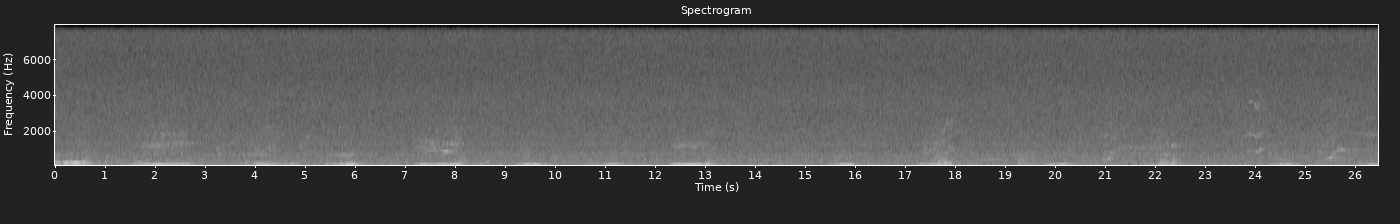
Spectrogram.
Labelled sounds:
7.4	8.1	humpback whale, 0.80 to 1.5 kHz
12.3	12.6	humpback whale, 1.1 to 1.3 kHz
21.6	21.8	humpback whale, 0.99 to 1.1 kHz
23.8	24.1	humpback whale, 1.6 to 2.0 kHz
26.2	26.4	humpback whale, 1.8 to 1.9 kHz

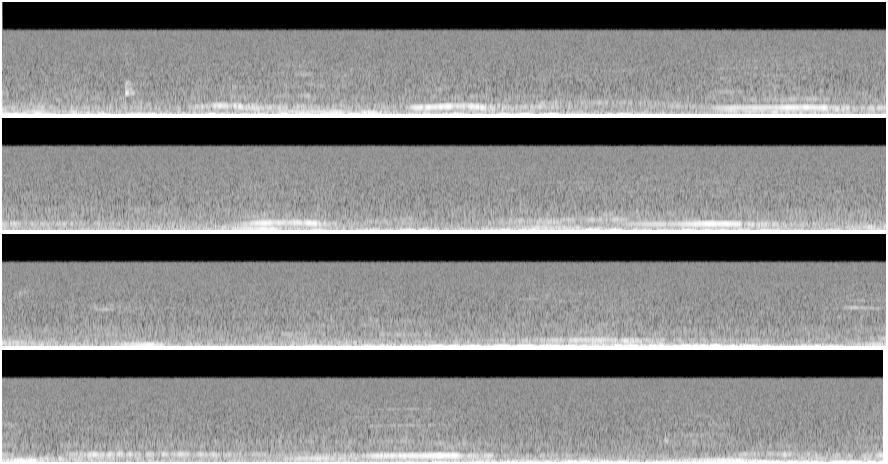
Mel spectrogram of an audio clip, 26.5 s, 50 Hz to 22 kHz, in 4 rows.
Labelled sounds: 5.3	5.6	humpback whale, 0.80 to 0.90 kHz
19.6	19.9	humpback whale, 1.4 to 1.6 kHz
22.6	23.0	humpback whale, 1.3 to 2.7 kHz

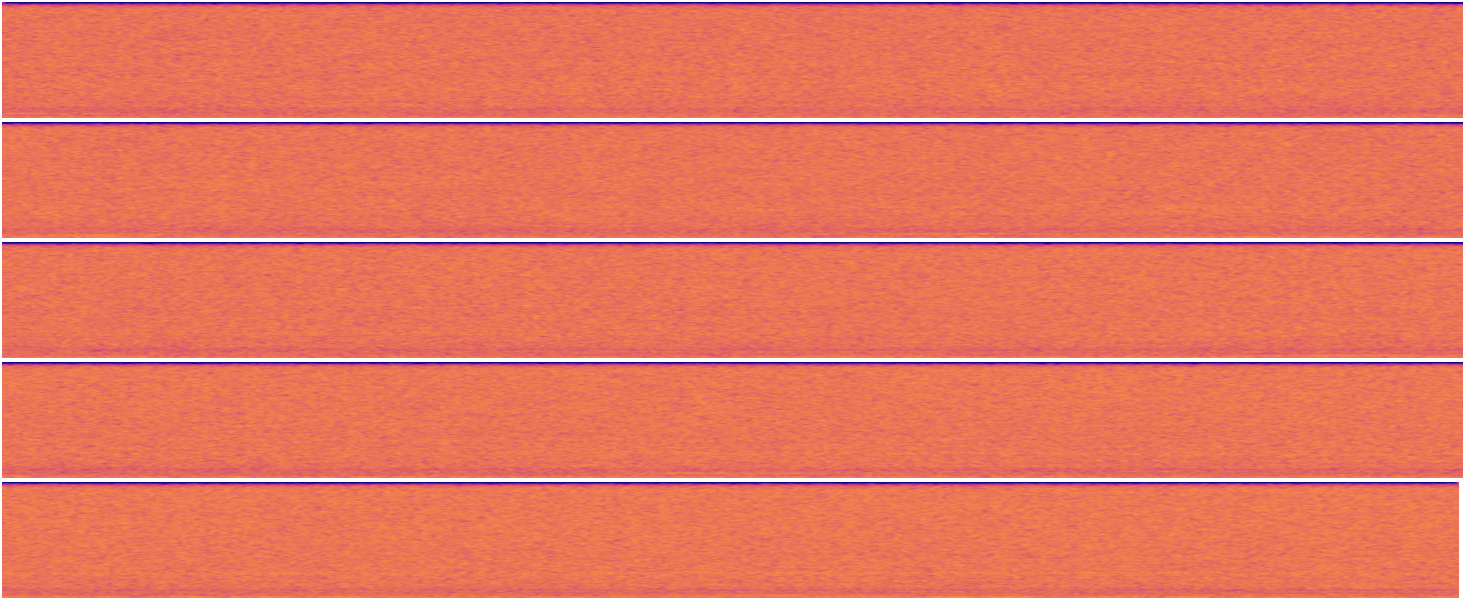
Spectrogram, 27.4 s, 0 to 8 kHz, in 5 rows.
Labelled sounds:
15.5	16.1	humpback whale, 0.19 to 0.23 kHz

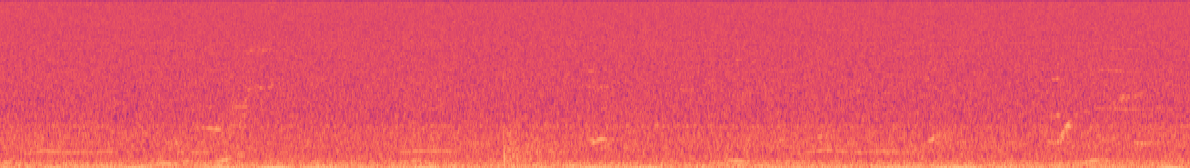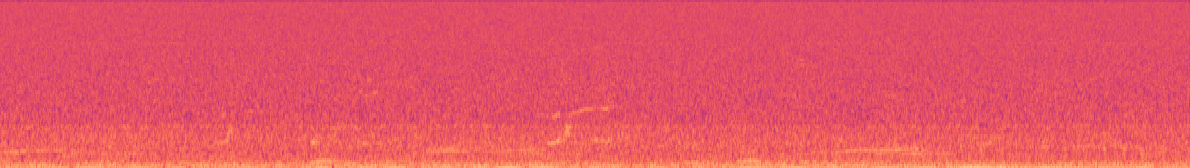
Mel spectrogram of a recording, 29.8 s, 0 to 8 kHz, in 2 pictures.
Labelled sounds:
22.0	22.3	humpback whale, 0.93 to 1.1 kHz

